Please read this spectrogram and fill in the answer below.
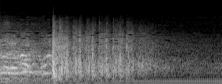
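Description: A rapid, rattling burst of sharp bangs starts about half a second in and dies away within about a second. People's voices come just before it.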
